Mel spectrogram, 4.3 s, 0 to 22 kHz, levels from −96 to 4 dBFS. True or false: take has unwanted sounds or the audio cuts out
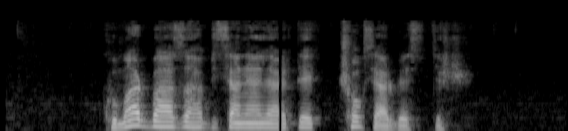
true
